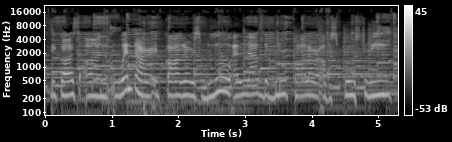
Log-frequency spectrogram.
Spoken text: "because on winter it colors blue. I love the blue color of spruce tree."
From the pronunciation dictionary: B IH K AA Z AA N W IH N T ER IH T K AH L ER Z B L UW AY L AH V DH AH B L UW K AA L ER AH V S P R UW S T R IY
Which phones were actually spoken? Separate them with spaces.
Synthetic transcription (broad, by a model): B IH K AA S AA N W IH N T ER IH T K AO L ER S B L UW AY L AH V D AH B L UW K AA L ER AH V S P R UW S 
